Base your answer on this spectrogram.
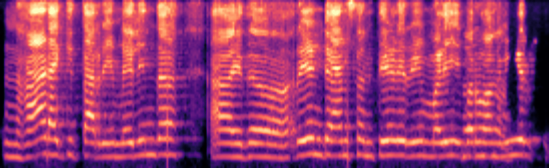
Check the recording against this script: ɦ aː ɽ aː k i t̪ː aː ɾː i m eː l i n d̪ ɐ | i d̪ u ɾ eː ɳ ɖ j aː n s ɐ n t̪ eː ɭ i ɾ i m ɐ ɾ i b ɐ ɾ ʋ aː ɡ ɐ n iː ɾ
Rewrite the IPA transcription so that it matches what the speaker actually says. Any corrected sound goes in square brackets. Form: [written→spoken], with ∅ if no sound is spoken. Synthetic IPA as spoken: ɦ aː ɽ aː k i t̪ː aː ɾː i m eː l i n d̪ ɐ | i d̪ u ɾ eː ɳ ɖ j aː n s ɐ n t̪ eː ɭ i ɾ i m ɐ [ɾ→ɭ] i b ɐ ɾ ʋ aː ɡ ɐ n iː ɾ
